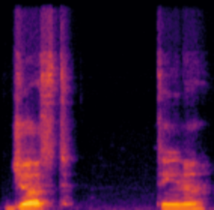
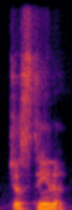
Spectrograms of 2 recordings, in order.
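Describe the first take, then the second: First: The name splits into two words with a break. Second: The name flows as one smooth word. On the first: It sounds like the word just before the name Tina. "It didn't flow off her mouth. ... it was just and then Tina" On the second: It is a single first name. "her name is Justina"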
